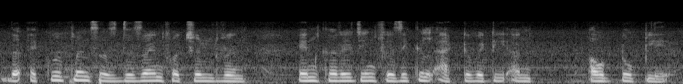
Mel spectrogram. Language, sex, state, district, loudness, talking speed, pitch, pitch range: English, male, Karnataka, Bangalore, -17 LUFS, 115 wpm, 155 Hz, 150-170 Hz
